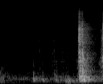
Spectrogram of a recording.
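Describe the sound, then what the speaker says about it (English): A door closing sound effect in a 1955 radio drama: light shuffling and handling noises, then a sharp, near latch-and-shut thud and a second quick knock. "Close the door on your way out."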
